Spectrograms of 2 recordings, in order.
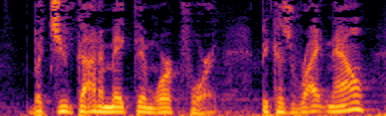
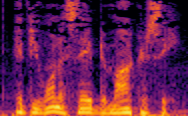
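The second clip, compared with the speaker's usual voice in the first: ordinary talk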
